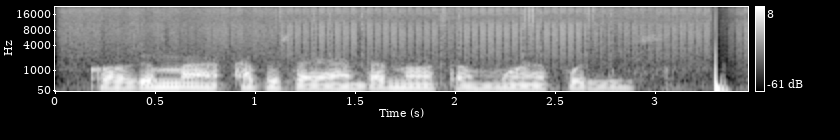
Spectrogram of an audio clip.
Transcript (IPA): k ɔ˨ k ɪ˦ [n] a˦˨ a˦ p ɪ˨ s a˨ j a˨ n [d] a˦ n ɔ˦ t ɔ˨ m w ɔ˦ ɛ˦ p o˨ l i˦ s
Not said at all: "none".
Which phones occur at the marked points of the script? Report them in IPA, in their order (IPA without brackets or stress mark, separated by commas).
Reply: m, d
